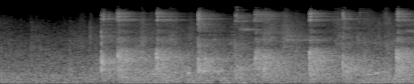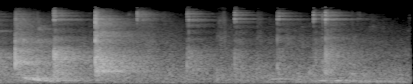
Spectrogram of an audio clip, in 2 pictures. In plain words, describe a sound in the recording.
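A ping-pong ball clicks back and forth between paddles and bounces on the table in a large echoing hall.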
